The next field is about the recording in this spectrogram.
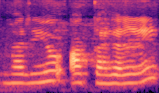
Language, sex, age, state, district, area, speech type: Telugu, female, 18-30, Telangana, Mulugu, urban, spontaneous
